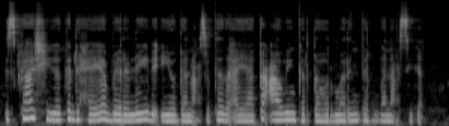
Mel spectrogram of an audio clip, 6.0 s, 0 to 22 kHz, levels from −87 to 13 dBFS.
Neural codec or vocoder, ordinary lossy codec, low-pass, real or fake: vocoder, 44.1 kHz, 128 mel bands every 512 samples, BigVGAN v2; none; 19.8 kHz; fake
